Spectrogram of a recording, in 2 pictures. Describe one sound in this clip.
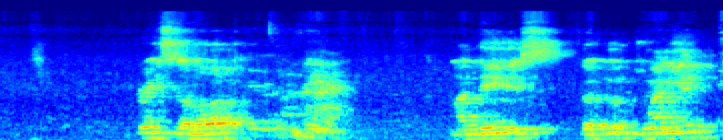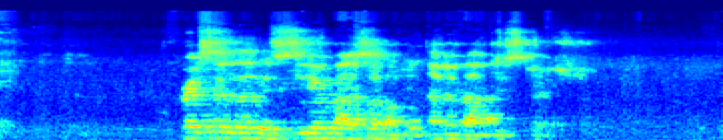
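A man speaks loudly through a microphone and loudspeaker in an echoing hall.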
